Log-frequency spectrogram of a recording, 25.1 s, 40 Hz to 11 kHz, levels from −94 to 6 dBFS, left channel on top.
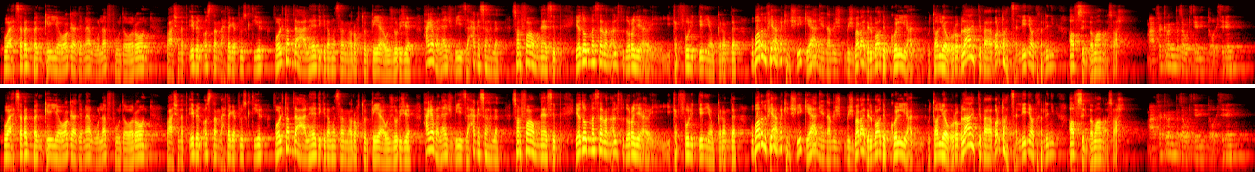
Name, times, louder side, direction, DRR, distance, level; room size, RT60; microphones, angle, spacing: voice 1, 0.1-5.2 5.5-10.0 10.3-22.5, right 3 dB, 25° right, 10 dB, 0.3 m, -23 dB
voice 2, 22.9-24.6, left 1 dB, 50° left, 2 dB, 1.6 m, -34 dB
19.0 x 7.7 x 3.9 m, 1.4 s
head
